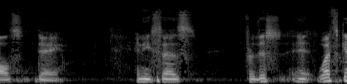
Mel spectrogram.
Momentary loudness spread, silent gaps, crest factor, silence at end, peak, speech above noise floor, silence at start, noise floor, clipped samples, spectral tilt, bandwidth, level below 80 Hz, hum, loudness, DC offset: 12 LU; none; 20 dB; 0 s; -10 dBFS; 29 dB; 0 s; -58 dBFS; under 0.1%; -4.5 dB/octave; 15 kHz; -72 dBFS; none; -30 LUFS; under 0.1%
